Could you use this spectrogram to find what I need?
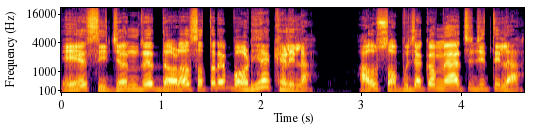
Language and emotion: Odia, happy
